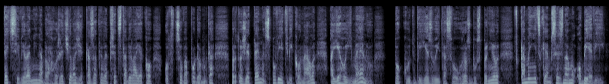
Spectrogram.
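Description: A male narrator reads a story aloud in a measured, even way. His voice sits on the low side with a husky grain. The recording is close and dry. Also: dry recording. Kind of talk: audiobook narration.

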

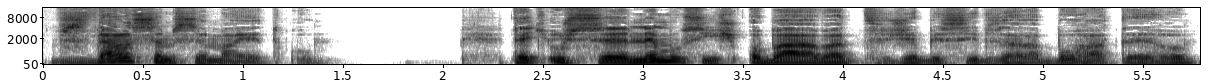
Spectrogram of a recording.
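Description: A man's voice: on the low side, expressive, gravelly, breathy edge, exaggerated voice. A man voicing an earnest young suitor who speaks with determination, in a storybook reading. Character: young man pleading for his beloved.

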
